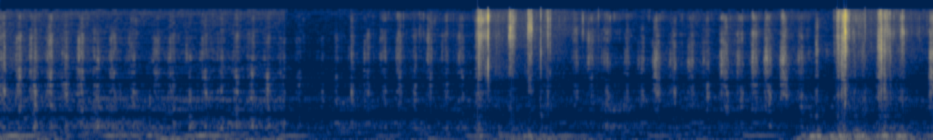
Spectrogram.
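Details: A guinea pig chewing watermelon, quiet nibbling that pauses midway, then bursts of crisp crunching clicks around the fifth and eighth seconds over a low background hum.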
